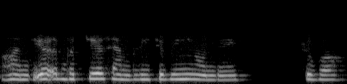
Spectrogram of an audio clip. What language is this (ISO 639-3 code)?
pan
